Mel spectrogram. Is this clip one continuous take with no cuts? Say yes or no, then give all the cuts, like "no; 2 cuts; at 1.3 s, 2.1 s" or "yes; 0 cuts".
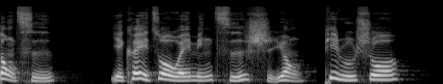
no; 1 cut; at 3.2 s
